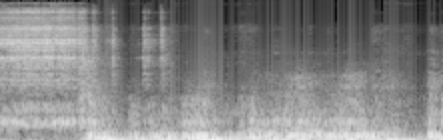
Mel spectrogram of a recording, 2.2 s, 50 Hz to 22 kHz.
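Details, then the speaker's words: 1978 Kenworth K100 cabover diesel truck, sat for many years, first start: cold engine catches after cranking and idles lumpy and uneven, little smoky, not firing on all six cylinders; 60 PSI oil pressure. "Ah, just idling right off the bat. Little smoky. Not hitting all six."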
